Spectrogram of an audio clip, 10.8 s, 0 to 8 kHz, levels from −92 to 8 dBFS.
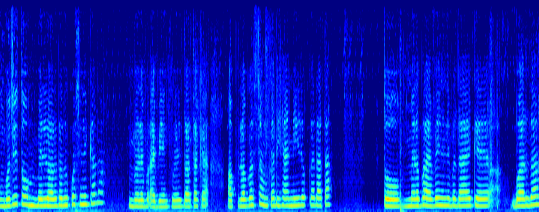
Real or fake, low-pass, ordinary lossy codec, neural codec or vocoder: fake; none; none; codec, 16 kHz, 0.4 kbps, LongCat-Audio-Codec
